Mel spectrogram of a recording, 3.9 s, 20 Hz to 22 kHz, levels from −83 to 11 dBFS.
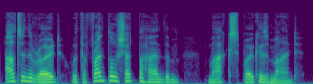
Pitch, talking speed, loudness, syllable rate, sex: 140 Hz, 230 wpm, -17 LUFS, 5.3 syllables/s, male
